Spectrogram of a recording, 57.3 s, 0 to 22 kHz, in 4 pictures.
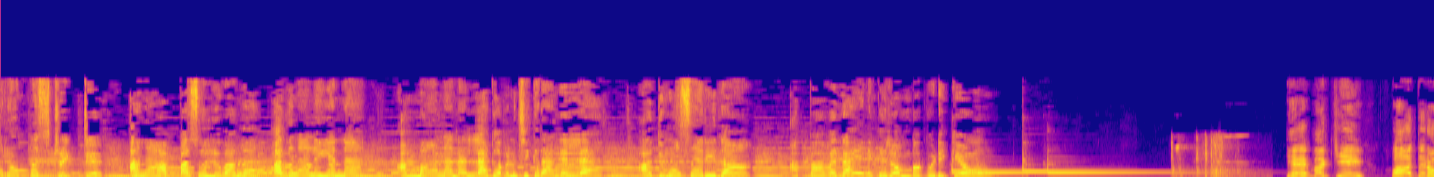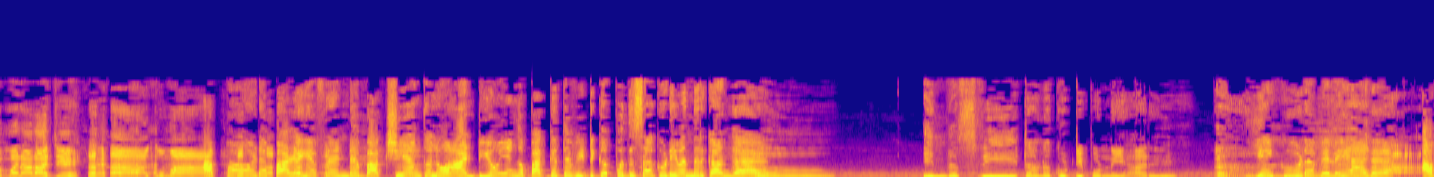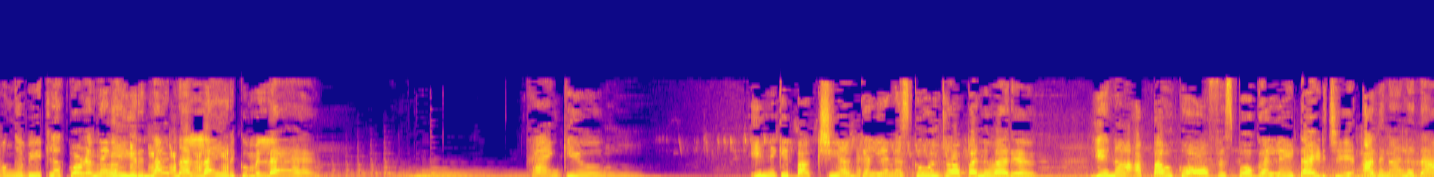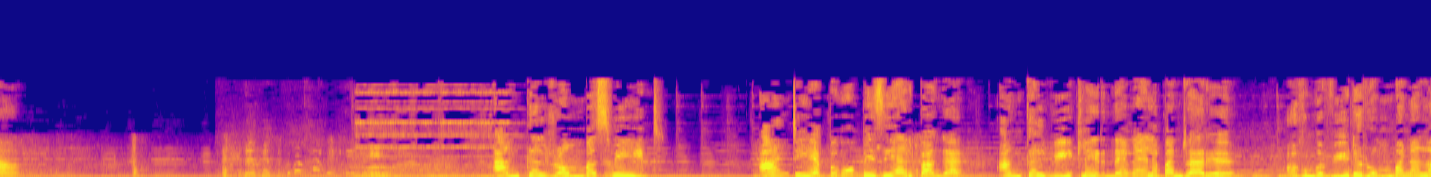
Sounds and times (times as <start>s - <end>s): Music: 0.0s - 10.1s, 17.1s - 57.3s.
